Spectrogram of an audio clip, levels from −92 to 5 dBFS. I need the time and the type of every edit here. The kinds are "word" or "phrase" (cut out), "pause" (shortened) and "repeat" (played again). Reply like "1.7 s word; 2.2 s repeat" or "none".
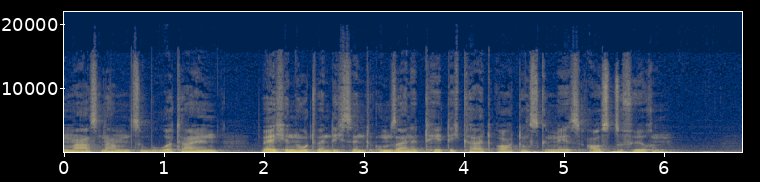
none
